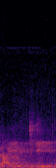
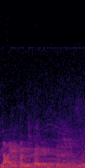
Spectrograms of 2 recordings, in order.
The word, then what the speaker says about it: naivete: I had said naivete for most of my days, until someone said, pronounce it naivete.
